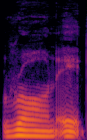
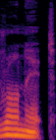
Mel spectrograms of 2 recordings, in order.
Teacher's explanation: He pronounced my name wrong as usual, putting the stress on the first syllable, Ron it, instead of the second Ronnet.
